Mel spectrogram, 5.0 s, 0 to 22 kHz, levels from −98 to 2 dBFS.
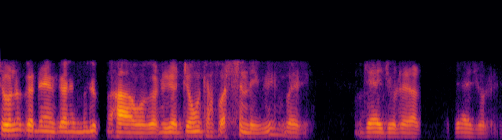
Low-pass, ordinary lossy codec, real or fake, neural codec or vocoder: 3.6 kHz; Opus, 24 kbps; real; none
